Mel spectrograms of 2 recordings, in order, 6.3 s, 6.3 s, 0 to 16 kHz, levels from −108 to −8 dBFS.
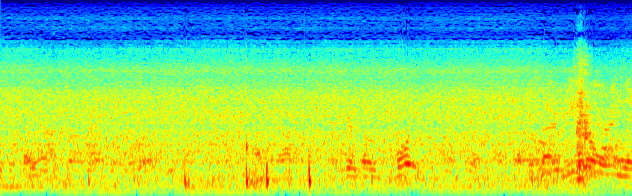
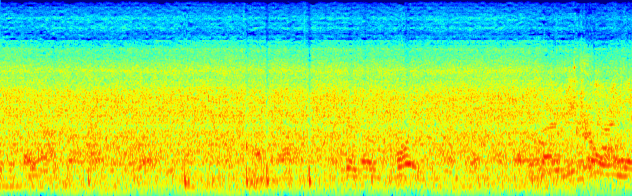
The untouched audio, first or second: first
